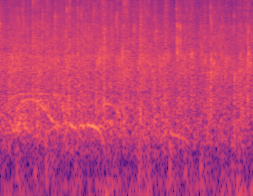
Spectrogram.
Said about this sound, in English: Why don't you stand up and put your hands together and get a little shout in your life? Why don't you thank him for another day? Don't wait till everything falls apart. Thank him today. Thank him. Come on, give him a hand clap.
